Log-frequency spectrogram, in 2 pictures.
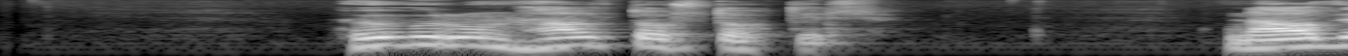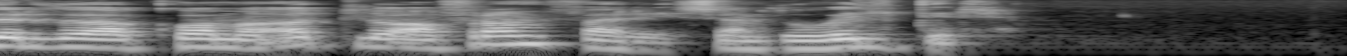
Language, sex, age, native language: Icelandic, male, 40-49, Icelandic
